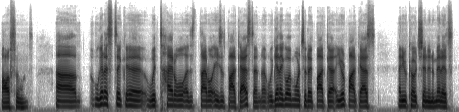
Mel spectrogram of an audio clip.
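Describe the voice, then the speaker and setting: A man's voice: medium pitch, fairly even intonation, normal speed, clear, resonant tone, no echo. A man hosting a podcast, asking questions with many hesitant fillers. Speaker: podcast host. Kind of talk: interview questions.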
